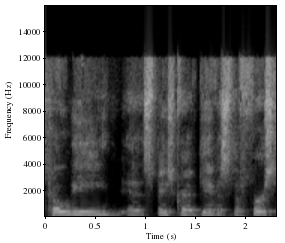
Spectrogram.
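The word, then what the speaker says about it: COBE: nonetheless carry on So Co the Kobe this pronounced Kobe spacecraft gave us the first inkling of what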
